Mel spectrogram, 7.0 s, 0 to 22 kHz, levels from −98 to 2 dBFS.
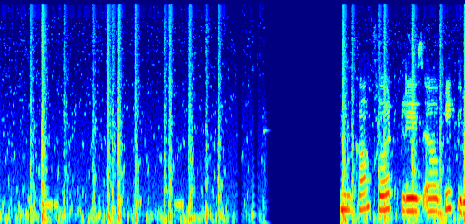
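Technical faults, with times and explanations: Throughout: overdone noise removal. The background sits near silent with twinkling specks, because quiet bands were cut along with the noise.
3.55–3.64 s and 3.79–3.88 s: burst of packet loss. In each, the last sound is held briefly and fades, then speech resumes with about 60 ms missing.
3.97–5.13 s: long network dropout, likely. The sound is briefly extended, then about 1.07 s of silence follows, and speech returns with over a second lost.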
